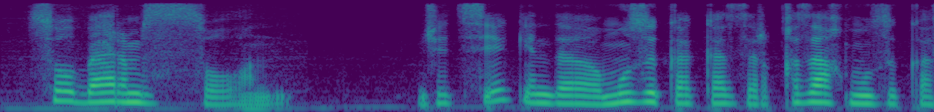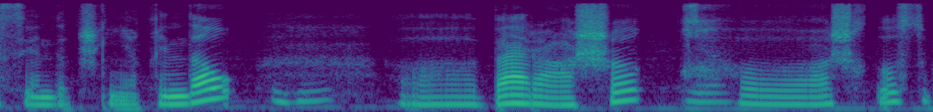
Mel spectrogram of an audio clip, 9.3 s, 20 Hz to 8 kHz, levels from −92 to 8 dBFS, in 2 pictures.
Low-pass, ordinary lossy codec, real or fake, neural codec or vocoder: 7.2 kHz; none; real; none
